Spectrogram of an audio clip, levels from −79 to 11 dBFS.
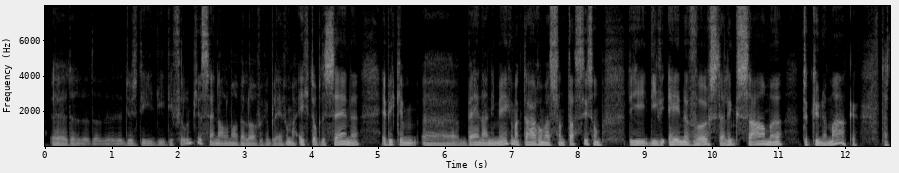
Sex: male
